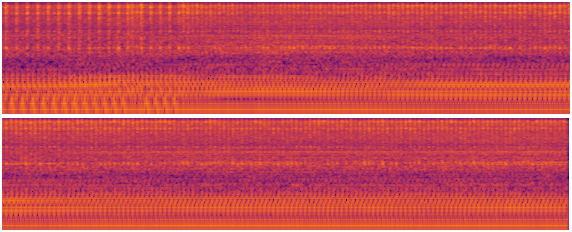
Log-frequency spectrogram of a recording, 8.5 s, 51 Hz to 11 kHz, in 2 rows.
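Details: Lightly used, low-hours Honda EX1000 suitcase generator, made in Japan, started cold with the choke on and fresh fuel after a few pulls. Small single-cylinder engine catches and settles into a smooth, steady drone; normal running.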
